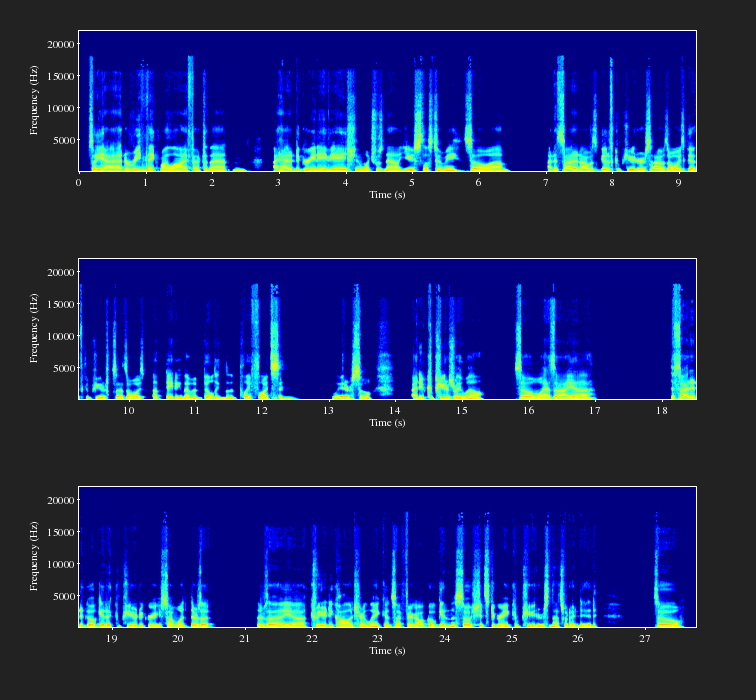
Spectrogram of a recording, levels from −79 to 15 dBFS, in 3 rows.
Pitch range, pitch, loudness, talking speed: 95-110 Hz, 100 Hz, -19 LUFS, 210 wpm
